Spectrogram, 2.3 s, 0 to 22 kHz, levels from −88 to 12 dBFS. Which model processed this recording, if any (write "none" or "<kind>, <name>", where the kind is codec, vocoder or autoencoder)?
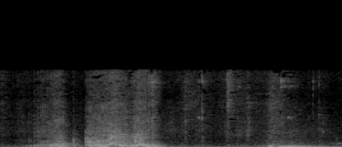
none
